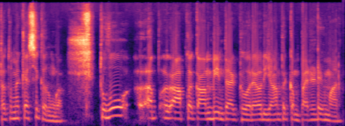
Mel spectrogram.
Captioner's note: nasal sound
